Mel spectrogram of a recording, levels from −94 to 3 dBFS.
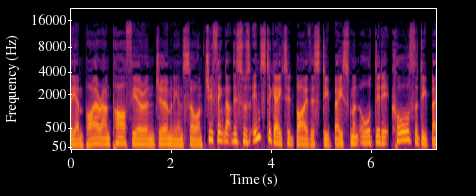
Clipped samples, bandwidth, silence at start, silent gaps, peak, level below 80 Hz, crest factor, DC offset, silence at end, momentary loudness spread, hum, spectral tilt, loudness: under 0.1%; 15.5 kHz; 0 s; none; -4 dBFS; -48 dBFS; 18 dB; under 0.1%; 0 s; 4 LU; none; -6 dB/octave; -23 LUFS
